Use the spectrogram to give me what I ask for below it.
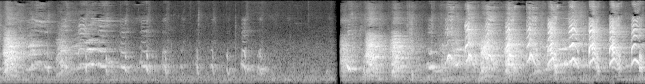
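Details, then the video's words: Puppies socializing with rapid high-pitched yips: a softer stretch fading to near silence, then a sudden loud return of quick, regular yapping, roughly four calls per second. "Puppies giao lưu"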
